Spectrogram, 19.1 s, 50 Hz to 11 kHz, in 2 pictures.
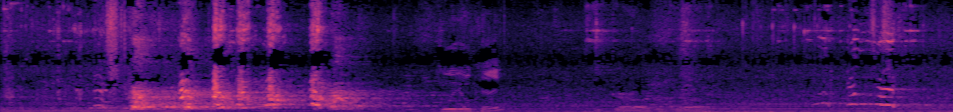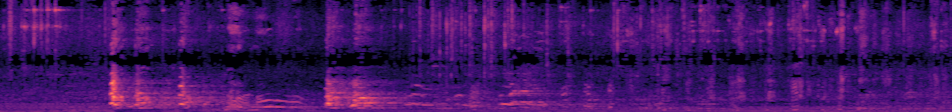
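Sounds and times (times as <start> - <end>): small dogs barking: 0.9 - 3.9, 10.6 - 19.0
dog whining: 8.0 - 9.4, 11.8 - 12.8, 13.4 - 19.0.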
